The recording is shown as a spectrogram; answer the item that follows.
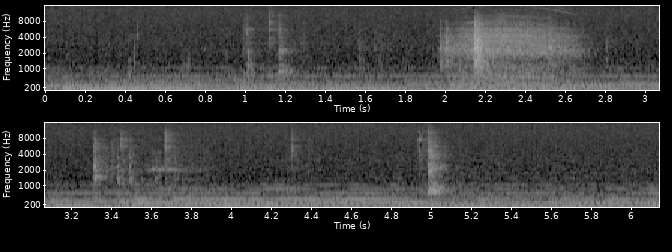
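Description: Faint background music of sustained tones that change about halfway through, with a few sharp computer-mouse clicks and a short soft rustle about two seconds in.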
